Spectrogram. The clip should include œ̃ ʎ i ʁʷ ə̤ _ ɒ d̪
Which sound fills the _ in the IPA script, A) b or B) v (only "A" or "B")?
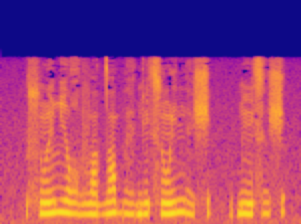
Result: B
